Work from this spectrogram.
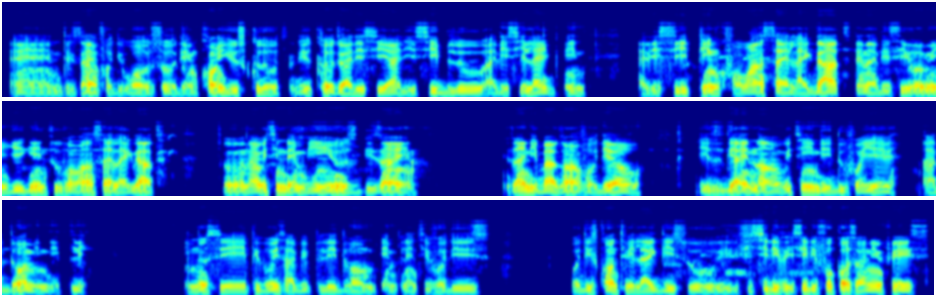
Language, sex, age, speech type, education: Nigerian Pidgin, male, 30-45, spontaneous, tertiary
